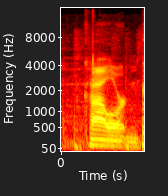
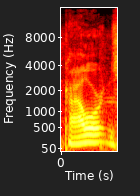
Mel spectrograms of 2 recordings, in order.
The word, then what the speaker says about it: Kyle Orton: Rhymes with Bile Borton. – Oh. Kyle Orton. – Kyle Orton.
